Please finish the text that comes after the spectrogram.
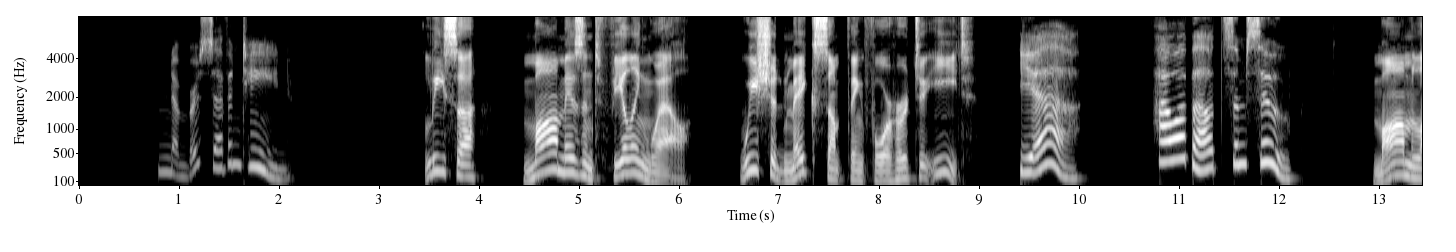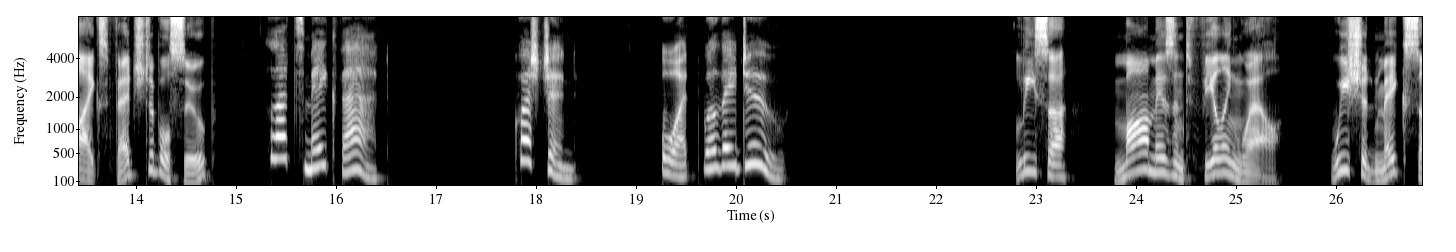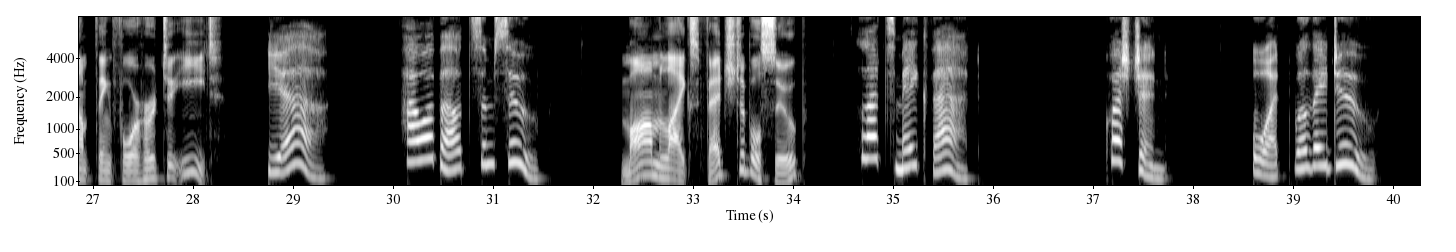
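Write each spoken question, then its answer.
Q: What will they do?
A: Make vegetable soup for their mother.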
